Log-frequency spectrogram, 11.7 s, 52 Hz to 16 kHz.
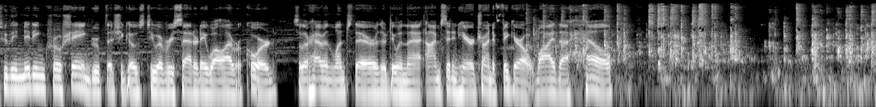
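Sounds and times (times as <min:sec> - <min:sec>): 
speech: 0:00.0 - 0:08.5
typing on a computer keyboard: 0:05.6 - 0:11.6.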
